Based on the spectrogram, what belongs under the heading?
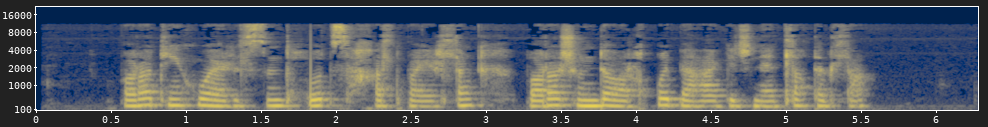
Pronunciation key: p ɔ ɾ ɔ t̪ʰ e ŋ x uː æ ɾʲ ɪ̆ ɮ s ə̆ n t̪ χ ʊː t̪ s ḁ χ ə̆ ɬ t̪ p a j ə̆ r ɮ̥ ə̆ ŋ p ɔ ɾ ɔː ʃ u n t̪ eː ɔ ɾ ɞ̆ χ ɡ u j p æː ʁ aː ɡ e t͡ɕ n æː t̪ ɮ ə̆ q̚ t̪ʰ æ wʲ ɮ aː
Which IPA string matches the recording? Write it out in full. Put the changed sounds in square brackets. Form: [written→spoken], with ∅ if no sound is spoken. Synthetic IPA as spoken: p ɔ ɾ [ɔ→ɔː] t̪ʰ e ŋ x uː æ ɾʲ ɪ̆ ɮ s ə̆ n t̪ χ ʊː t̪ s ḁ χ ə̆ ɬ t̪ p a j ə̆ r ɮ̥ ə̆ ŋ p ɔ ɾ ɔː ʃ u n t̪ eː ɔ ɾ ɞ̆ χ ɡ u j p æː ʁ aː ɡ e t͡ɕ n æː t̪ ɮ ə̆ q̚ t̪ʰ æ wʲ ɮ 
